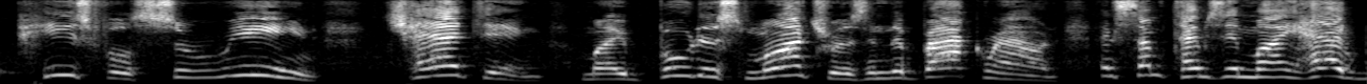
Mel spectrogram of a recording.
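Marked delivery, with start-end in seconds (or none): none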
